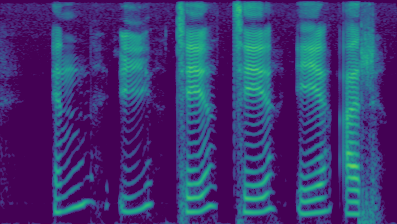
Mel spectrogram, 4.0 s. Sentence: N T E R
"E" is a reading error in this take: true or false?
false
